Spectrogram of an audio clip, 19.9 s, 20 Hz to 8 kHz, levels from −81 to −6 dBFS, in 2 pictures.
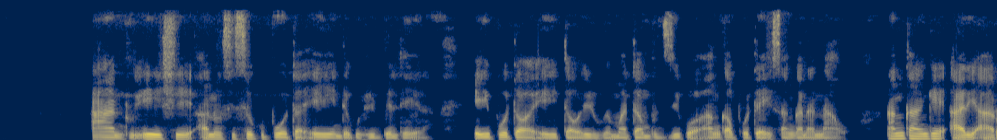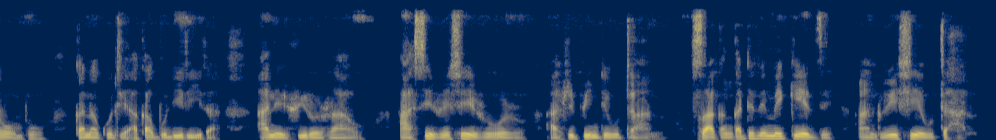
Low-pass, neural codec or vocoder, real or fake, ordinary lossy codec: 7.2 kHz; none; real; AAC, 48 kbps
